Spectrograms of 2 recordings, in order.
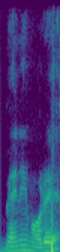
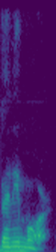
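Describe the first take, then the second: First: The surname has two syllables, stressing the last. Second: The surname sounds like English one-syllable 'Moore'. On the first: The speaker calls it right. "es Benny Moré, mira dónde está el acento" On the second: The speaker calls it wrong. "no es [name]"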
